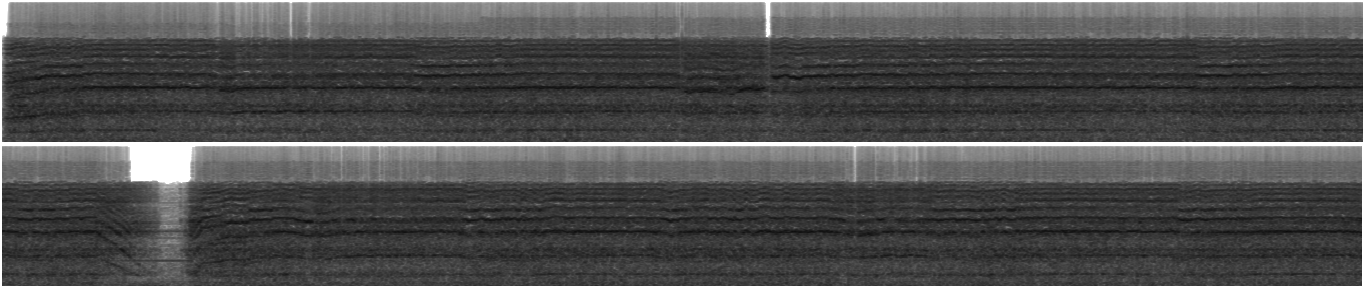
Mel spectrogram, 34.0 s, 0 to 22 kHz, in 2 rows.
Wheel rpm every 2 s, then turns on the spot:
210, 230, 230, 230, 220, 210, 230, 230, 220, 80, 220, 220, 230, 230, 220, 230, 220.
none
